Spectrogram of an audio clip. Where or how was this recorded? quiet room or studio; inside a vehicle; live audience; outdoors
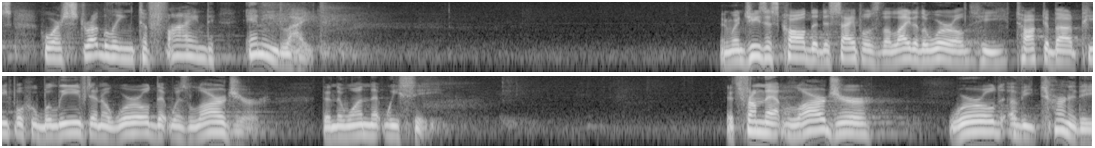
live audience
